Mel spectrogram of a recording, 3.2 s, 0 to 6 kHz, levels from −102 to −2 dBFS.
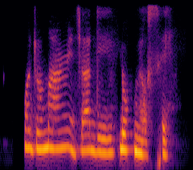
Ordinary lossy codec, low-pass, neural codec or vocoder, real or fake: none; 5.4 kHz; autoencoder, 48 kHz, 32 numbers a frame, DAC-VAE, trained on Japanese speech; fake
